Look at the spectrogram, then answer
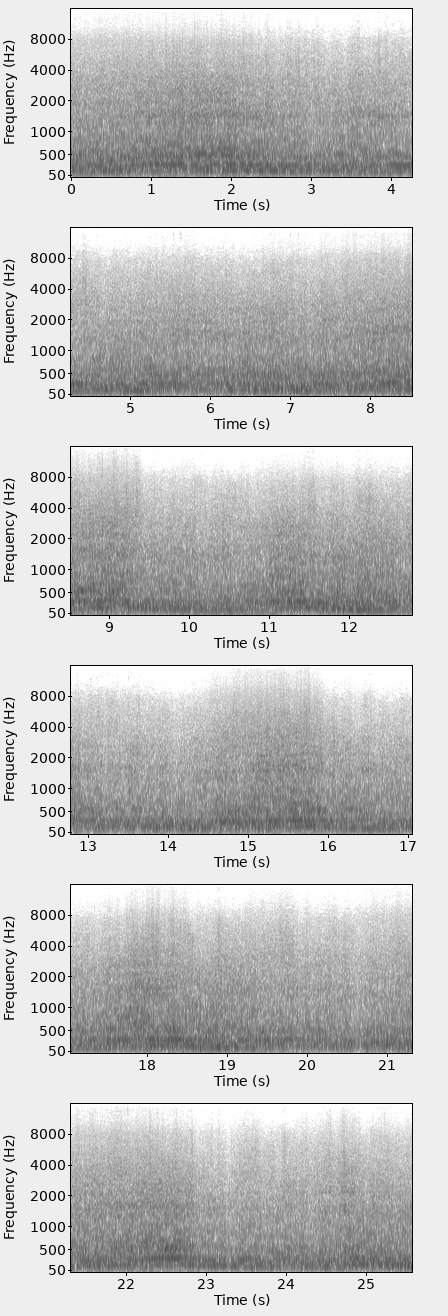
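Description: SK Modified race cars at Lanier Speedway roar steadily through turns three and four, a continuous loud engine drone that rises and falls in pitch as cars pass in a pack.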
